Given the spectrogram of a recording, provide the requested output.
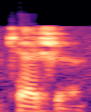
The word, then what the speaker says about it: Keshe: The way he pronounces his own name is Keshe. Okay. K-E-S-H-E. It looks like Keshe, but apparently he says it Keshe.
